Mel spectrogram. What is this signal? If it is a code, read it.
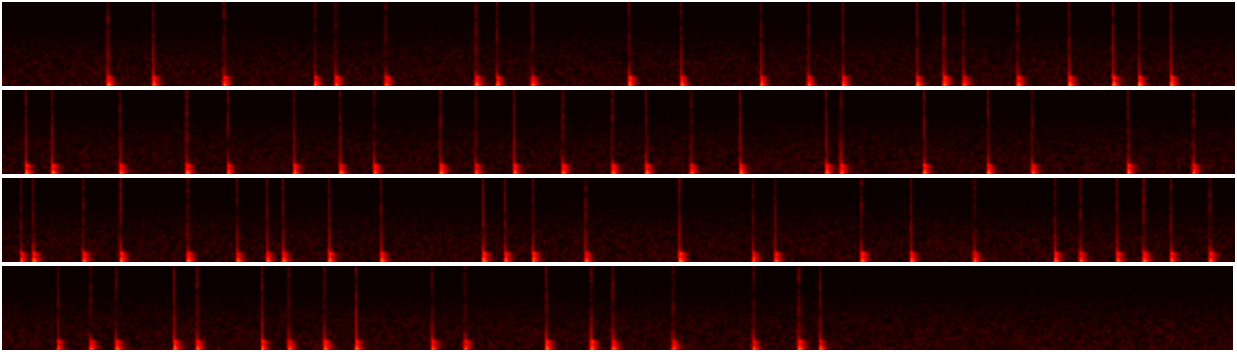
Irregular knocks on a wall. There is no code.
